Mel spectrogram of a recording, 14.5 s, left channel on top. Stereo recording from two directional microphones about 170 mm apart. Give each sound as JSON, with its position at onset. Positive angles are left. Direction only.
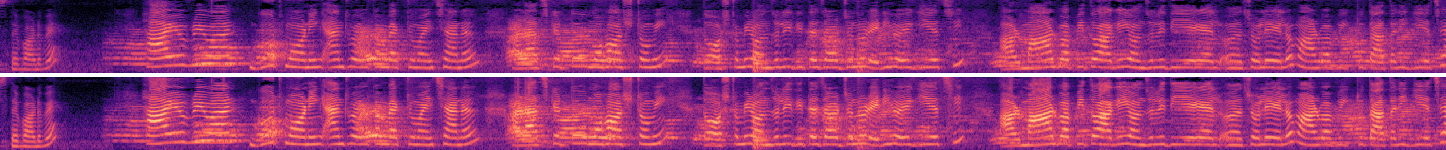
{"t": 0.1, "sound": "a woman's voice", "side_deg": -40}
{"t": 1.5, "sound": "a woman's voice", "side_deg": 5}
